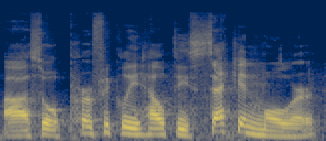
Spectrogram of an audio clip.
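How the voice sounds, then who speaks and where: A man's voice: mid-range voice, fairly quick. A man speaking as an oral surgeon, giving explanatory answers in an interview. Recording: steady background ambient noise.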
